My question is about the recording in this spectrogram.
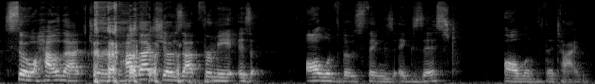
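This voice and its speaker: Speaking unhurriedly in a low voice, a codependency counselor in her thirties talks openly during a casual interview where she's the guest. She's animated and frank, swearing freely here and there.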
